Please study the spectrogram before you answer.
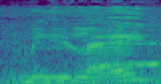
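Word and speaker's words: Miele: me I don't know talk about pronunciation I think it's me lay in my belly it's Italian meal a me it's like the vacuum cleaner I guess meal a really anyway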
